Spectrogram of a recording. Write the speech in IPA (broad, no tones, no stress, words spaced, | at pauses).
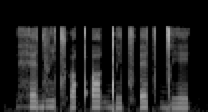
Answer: hɛdvit͡sʼo qʼɔɡ͡ǃe t͡sʼɛt͡sɡ͡ǀe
